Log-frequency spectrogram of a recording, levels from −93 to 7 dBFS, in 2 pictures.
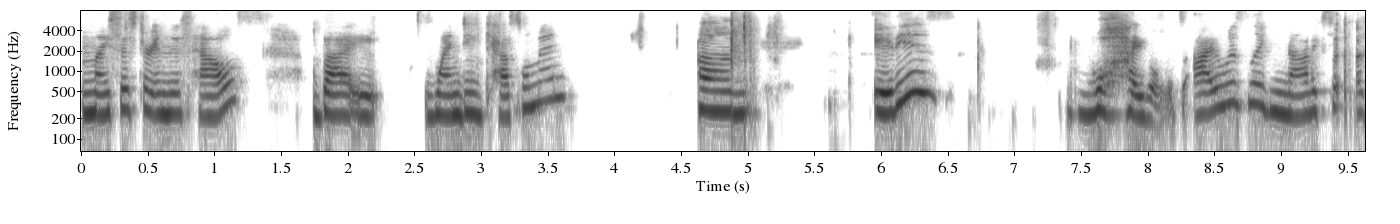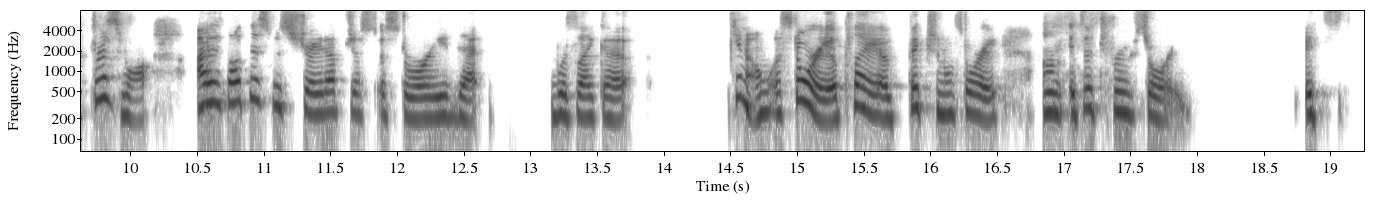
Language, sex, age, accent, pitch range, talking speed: English, female, 10-29, American, 225-290 Hz, 150 wpm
